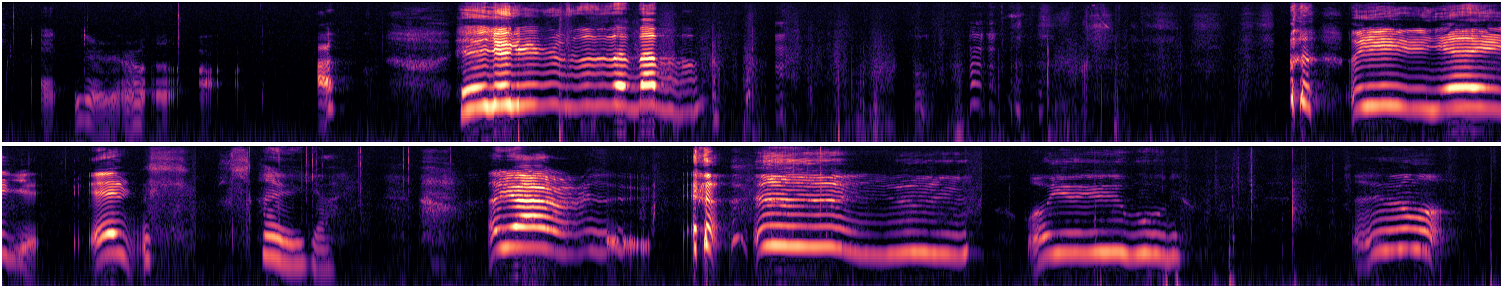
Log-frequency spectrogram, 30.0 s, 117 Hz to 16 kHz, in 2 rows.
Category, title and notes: Sound effects > Human sounds and actions
Recording of 1 year old sad and happy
